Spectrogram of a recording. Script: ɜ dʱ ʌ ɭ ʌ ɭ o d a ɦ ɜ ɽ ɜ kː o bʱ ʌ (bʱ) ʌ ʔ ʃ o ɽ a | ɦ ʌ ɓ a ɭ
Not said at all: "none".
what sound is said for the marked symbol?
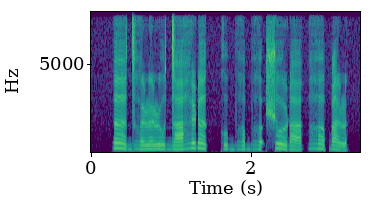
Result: bʱ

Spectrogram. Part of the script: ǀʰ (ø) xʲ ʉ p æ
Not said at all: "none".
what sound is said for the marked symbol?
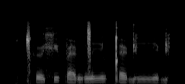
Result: ø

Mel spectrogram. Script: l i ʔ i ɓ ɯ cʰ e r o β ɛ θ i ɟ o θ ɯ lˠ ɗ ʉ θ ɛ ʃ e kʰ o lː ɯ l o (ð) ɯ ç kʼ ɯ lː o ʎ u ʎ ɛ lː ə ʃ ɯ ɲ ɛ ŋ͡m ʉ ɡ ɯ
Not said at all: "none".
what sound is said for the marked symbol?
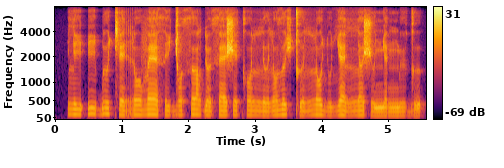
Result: ð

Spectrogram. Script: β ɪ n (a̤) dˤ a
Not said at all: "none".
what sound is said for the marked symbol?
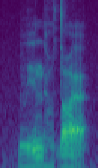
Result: a̤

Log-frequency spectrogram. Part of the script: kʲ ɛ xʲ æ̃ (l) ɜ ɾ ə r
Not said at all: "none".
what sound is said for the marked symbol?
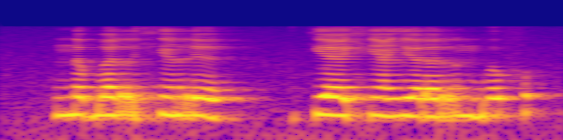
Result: lʲ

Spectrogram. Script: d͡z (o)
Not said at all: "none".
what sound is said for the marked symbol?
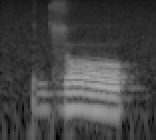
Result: ɔ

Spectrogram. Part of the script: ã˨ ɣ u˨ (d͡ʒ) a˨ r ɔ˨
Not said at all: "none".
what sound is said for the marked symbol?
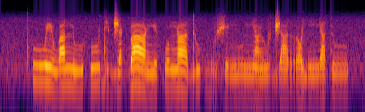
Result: d͡ʒ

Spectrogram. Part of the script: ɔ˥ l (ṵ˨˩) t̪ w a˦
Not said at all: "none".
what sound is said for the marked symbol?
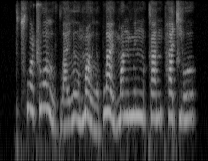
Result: ṵ˨˩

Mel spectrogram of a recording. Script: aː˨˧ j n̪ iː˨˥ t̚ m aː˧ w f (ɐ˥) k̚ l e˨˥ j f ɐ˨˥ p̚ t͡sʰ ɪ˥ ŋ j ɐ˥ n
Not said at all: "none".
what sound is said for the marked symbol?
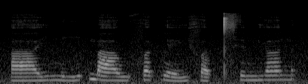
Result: ɐ˥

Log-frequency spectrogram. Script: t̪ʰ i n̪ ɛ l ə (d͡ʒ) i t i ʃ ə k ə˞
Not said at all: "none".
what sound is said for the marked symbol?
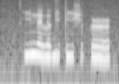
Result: ɡ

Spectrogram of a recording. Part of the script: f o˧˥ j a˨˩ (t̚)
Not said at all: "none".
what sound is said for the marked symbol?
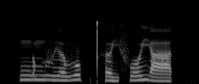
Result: t̚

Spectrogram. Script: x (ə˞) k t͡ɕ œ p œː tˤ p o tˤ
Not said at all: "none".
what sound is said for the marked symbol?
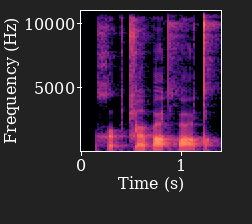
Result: ə˞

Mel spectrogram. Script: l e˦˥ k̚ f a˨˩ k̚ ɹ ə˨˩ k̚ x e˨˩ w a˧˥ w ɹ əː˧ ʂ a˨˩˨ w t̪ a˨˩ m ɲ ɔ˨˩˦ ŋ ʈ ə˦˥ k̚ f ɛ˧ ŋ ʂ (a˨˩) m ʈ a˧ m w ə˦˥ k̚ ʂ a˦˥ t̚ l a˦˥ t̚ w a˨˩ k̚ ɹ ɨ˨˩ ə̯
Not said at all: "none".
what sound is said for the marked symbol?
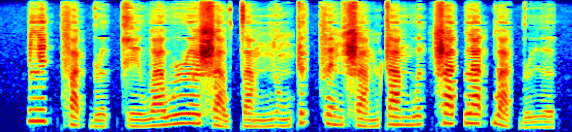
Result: a˨˩˦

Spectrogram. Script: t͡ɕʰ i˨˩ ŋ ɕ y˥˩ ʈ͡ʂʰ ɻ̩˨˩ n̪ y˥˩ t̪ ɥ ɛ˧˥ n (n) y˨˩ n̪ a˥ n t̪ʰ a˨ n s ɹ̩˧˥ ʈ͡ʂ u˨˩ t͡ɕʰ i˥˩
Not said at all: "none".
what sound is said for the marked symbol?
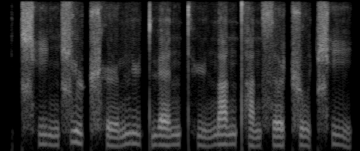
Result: t̪ʰ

